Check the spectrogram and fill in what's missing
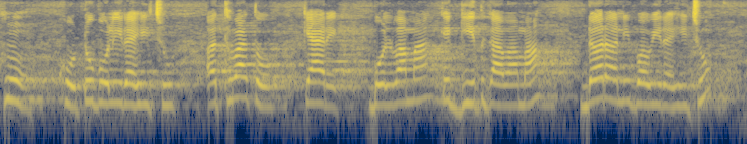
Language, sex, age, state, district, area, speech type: Gujarati, female, 30-45, Gujarat, Ahmedabad, urban, spontaneous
